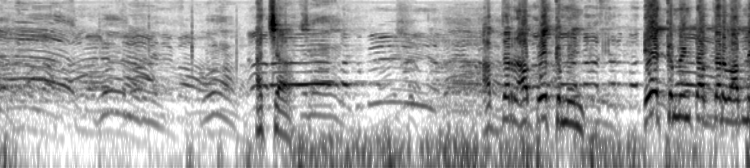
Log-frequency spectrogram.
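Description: A man sings or recites loudly with feeling through a microphone, heard over loudspeakers.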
